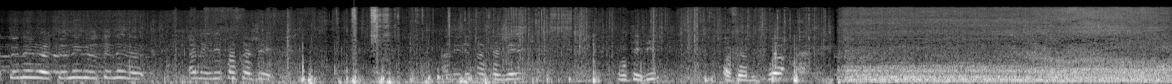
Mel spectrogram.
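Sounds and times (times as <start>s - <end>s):
speech: 0.1s - 3.1s, 4.5s - 5.4s, 6.2s - 8.6s
hot air balloon burner firing at takeoff: 8.1s - 11.7s.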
